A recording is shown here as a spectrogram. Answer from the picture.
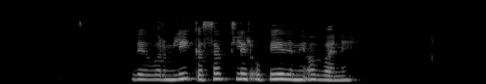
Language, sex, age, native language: Icelandic, female, 30-39, Icelandic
